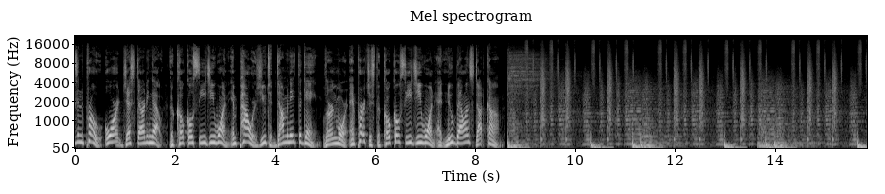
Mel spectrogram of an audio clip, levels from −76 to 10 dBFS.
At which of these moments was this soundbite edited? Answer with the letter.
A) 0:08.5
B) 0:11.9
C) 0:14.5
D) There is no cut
A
